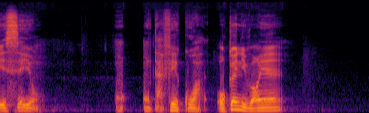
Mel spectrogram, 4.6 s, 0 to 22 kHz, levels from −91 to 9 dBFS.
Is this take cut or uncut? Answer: cut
